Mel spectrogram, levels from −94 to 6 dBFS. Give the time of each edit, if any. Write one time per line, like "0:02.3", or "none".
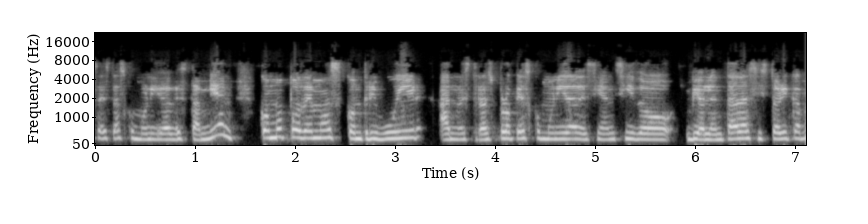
none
